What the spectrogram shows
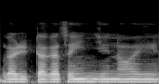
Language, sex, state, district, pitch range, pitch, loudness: Marathi, male, Maharashtra, Gondia, 120-125 Hz, 120 Hz, -14 LUFS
